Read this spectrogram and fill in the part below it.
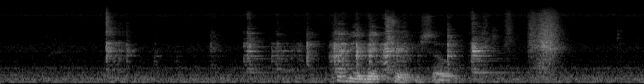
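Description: A metal brake rotor clinks and clanks as it is handled.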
